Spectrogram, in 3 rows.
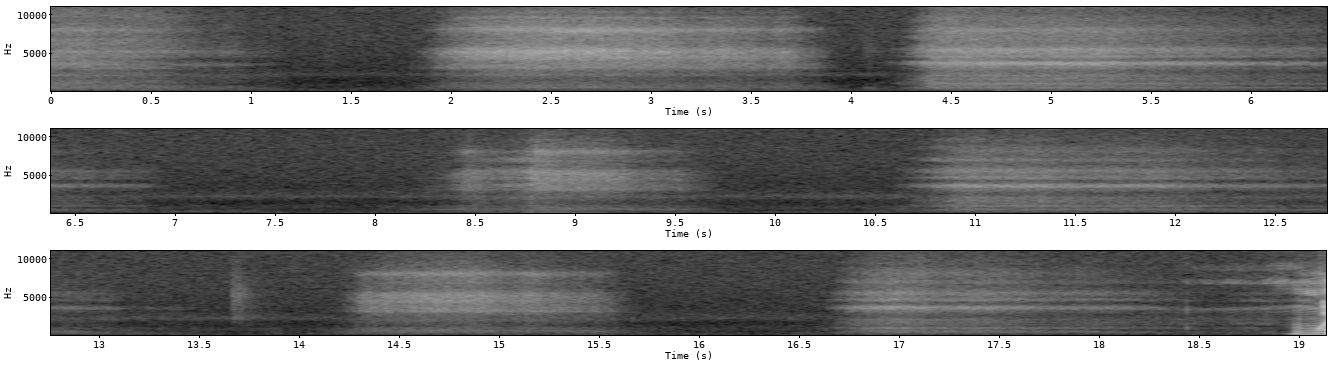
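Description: Slow, deep yoga breaths from a woman 34 weeks pregnant, each a soft, airy rush of inhaling or exhaling in a steady rhythm of about six cycles, close and clear against a quiet room.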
